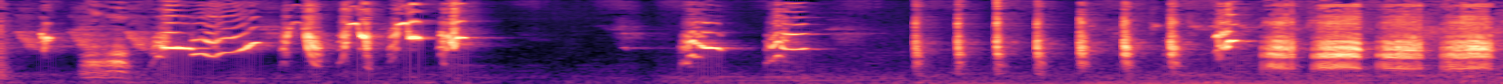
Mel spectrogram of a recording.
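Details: Javan myna as a singing lure for young birds: harsh squawk and descending slurred whistles, a brief pause, then a quickening series of clicks leading into loud grating rasps at the end.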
